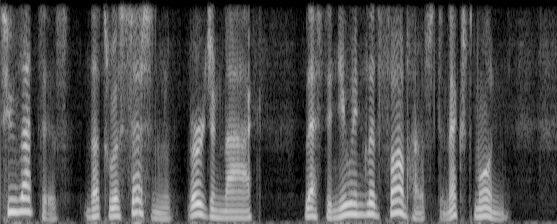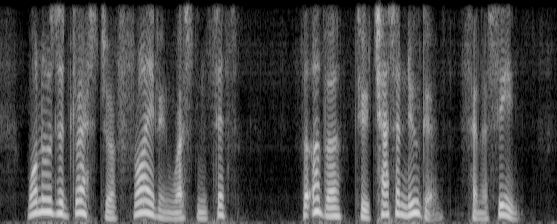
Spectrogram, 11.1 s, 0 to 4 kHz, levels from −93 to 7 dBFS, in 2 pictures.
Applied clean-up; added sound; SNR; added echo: neural separator model SepFormer WHAM!.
